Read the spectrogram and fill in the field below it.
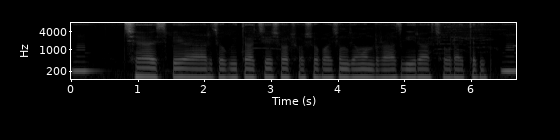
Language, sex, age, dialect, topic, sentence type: Bengali, male, 18-24, Rajbangshi, agriculture, statement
